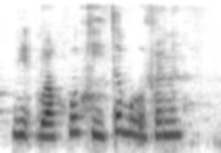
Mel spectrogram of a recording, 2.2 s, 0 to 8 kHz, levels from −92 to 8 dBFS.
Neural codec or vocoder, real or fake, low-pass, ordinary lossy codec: autoencoder, 48 kHz, 128 numbers a frame, DAC-VAE, trained on Japanese speech; fake; 7.2 kHz; AAC, 32 kbps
